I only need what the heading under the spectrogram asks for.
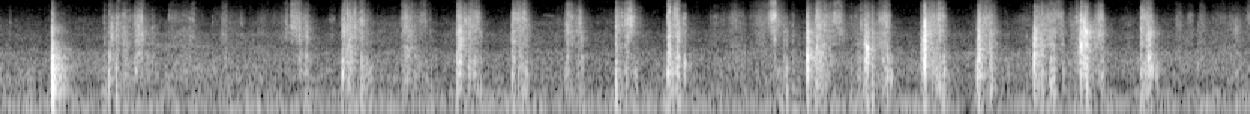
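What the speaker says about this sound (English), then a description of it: "One more shuffle here." Tarot cards being shuffled by hand, a run of soft riffling flutters and light slaps in quick irregular succession, close but quiet.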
